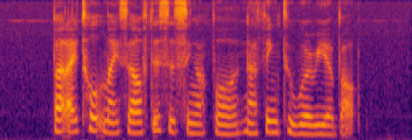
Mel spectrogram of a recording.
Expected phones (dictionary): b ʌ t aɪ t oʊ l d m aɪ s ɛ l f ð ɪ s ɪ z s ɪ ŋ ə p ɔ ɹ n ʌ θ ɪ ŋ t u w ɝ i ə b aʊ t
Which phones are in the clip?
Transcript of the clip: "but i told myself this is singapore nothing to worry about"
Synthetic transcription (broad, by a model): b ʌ t aɪ t oʊ l d m aɪ s ɛ l f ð ɪ s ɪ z s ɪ ŋ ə p ɔ n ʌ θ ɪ ŋ t u w ɝ i ə b aʊ t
